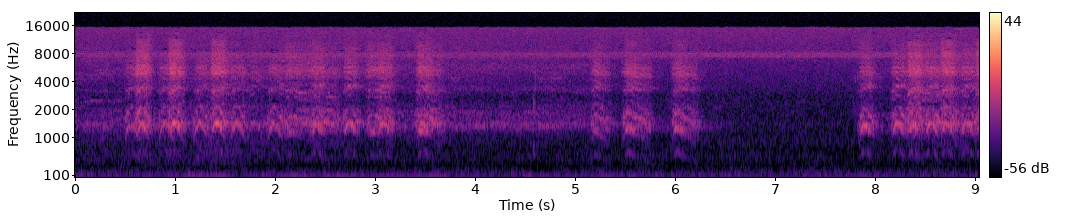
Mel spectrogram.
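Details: Around 30 to 40 crows collecting in trees in front of a house each evening, giving bursts of harsh, overlapping caws with short lulls between, over a low background rumble.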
